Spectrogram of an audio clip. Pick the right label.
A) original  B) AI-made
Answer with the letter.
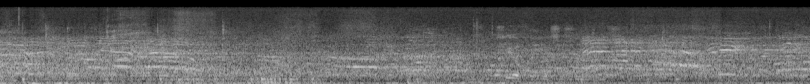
A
